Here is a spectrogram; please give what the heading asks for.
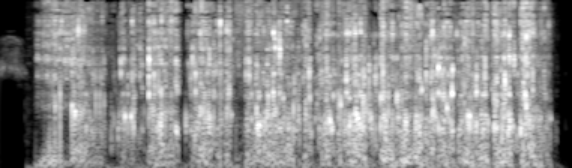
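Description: A loud, wet slurp of a drink runs for several seconds, harsh and noisy, with a few brief catches where the sucking breaks off and resumes. No one speaks.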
